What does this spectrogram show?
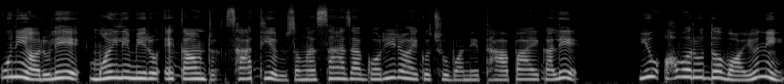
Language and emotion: Nepali, sad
